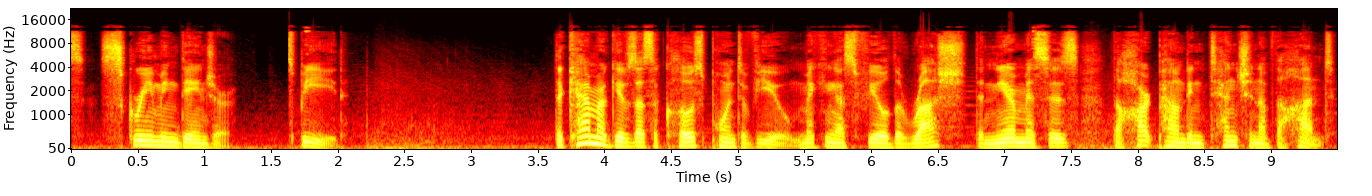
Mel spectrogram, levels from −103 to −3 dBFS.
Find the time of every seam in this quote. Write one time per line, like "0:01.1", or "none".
0:01.6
